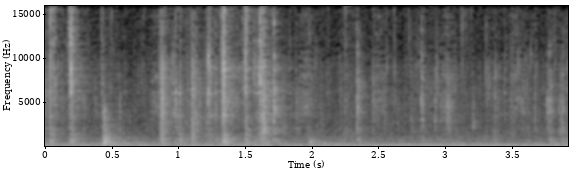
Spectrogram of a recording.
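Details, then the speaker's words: Bicycle front derailleur: light, irregular ticking and brushing as cranks spin, chain rubbing the cage plate in small chainring/small cog cross-chain gear. "so every now and again as i spin there you're hearing a little bit of chain rub going on now we are in what we call small to small which is high gear low gear on the front"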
